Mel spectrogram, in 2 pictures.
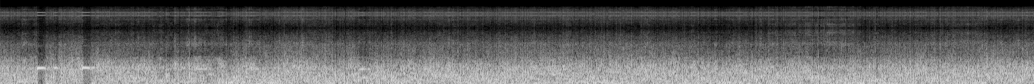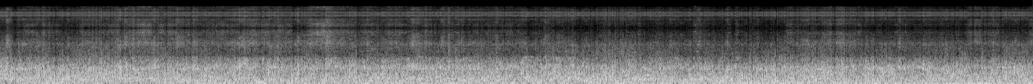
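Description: Steady, loud rumble and rush of a moving railway carriage on the track, with wind buffeting the microphone at the open window.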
